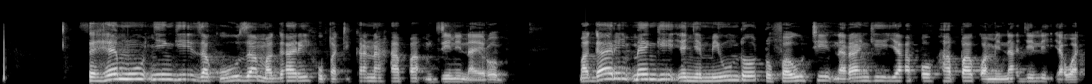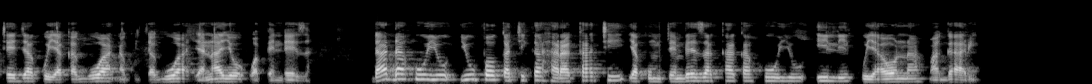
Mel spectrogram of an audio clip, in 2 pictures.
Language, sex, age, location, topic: Swahili, male, 36-49, Nairobi, finance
